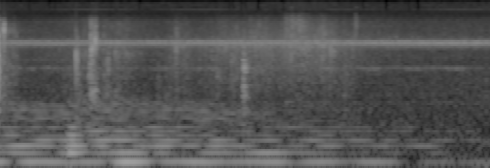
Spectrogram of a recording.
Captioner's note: branch snaps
